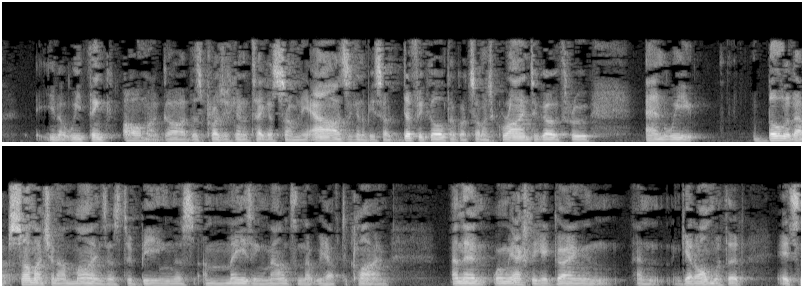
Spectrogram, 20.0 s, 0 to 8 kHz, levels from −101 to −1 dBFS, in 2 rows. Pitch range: 85-100 Hz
